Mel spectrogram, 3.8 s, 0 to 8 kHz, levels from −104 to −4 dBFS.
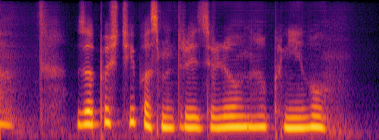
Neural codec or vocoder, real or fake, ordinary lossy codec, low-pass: codec, 16 kHz, about 1 kbps, DyCAST, with the encoder's durations; fake; none; none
